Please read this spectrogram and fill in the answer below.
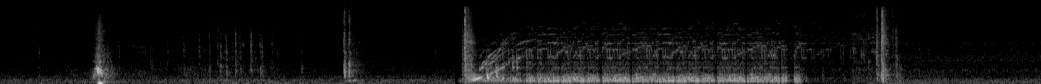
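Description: Computer keyboard clicks as a reboot command is entered: one sharp click about a second in and a lighter one later. Then a sound rises in pitch, holds steady for about three seconds and stops, and a last click follows near the end.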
